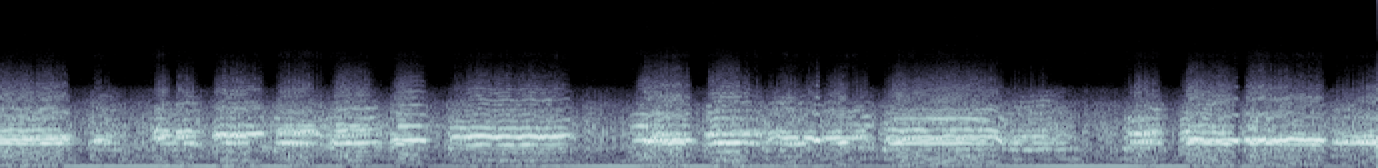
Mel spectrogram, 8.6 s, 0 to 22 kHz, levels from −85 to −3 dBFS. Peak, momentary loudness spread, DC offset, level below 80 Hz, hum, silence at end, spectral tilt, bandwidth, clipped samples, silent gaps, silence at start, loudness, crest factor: -8 dBFS; 6 LU; under 0.1%; -36 dBFS; none; 0 s; -8.5 dB/octave; 4.3 kHz; under 0.1%; none; 0 s; -17 LUFS; 10 dB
